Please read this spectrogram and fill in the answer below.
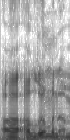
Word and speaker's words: aluminum: Did you know that British scientists have acknowledged that the American pronunciation of aluminum is the correct one, and theirs is technically wrong?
